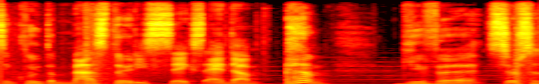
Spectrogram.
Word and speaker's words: Gewehr: But some of my favorite guns include the Maz 36 and Gewehr. Seriously, like, why is it spelt with a W? I know in German, W is pronounced as a V, but if we're gonna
